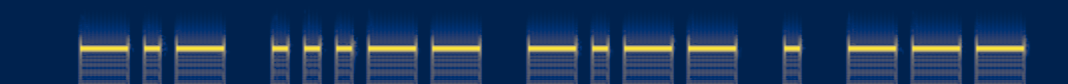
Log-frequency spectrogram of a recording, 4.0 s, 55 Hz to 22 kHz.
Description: Morse code, heard as a keyed tone, about 19 wpm, 700 Hz. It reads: K3YEO
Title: Call Signs Repeated 2x - 20wpm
